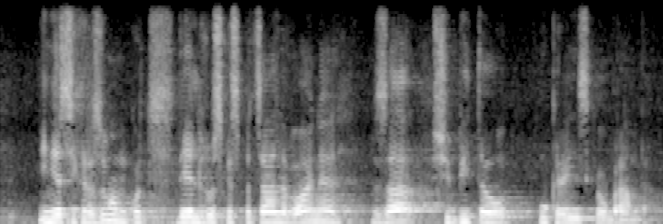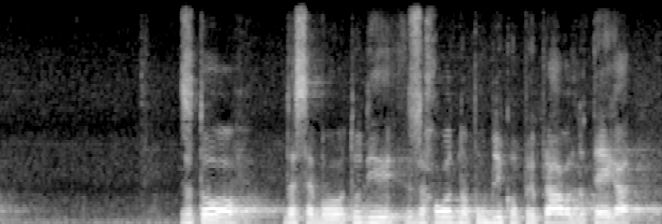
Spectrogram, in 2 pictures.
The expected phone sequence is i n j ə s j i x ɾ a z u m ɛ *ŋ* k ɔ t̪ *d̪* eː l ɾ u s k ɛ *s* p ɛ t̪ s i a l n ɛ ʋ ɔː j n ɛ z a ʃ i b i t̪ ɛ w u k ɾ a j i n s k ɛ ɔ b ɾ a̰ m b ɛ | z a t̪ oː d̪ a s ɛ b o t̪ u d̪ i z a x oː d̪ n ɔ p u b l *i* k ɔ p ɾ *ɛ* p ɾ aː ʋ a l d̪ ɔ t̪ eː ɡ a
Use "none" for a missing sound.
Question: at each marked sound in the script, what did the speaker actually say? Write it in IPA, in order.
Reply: m, d̪, s, i, i

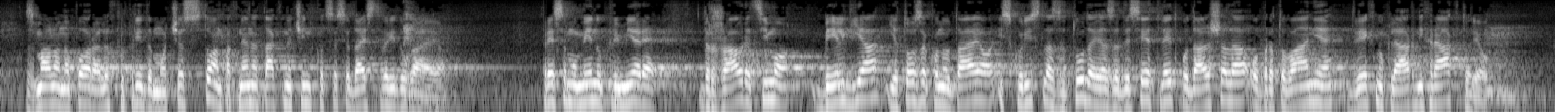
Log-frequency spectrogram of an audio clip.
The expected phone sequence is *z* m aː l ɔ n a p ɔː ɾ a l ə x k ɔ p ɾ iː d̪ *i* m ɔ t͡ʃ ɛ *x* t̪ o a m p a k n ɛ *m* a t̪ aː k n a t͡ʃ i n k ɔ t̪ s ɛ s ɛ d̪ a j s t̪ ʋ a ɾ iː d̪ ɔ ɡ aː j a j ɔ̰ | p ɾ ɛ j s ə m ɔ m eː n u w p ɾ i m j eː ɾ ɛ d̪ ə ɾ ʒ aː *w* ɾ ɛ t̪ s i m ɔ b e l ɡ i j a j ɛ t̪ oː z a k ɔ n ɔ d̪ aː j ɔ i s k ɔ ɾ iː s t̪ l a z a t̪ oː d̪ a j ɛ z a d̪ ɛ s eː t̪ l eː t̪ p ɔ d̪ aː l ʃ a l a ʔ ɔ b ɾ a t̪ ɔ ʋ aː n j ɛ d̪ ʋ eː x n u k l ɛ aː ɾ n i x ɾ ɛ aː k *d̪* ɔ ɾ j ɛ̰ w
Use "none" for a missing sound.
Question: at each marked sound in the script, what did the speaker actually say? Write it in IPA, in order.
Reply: z, ɛ, s, n, w, t̪

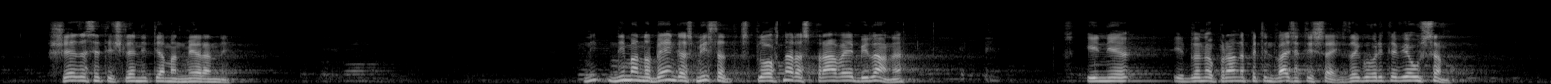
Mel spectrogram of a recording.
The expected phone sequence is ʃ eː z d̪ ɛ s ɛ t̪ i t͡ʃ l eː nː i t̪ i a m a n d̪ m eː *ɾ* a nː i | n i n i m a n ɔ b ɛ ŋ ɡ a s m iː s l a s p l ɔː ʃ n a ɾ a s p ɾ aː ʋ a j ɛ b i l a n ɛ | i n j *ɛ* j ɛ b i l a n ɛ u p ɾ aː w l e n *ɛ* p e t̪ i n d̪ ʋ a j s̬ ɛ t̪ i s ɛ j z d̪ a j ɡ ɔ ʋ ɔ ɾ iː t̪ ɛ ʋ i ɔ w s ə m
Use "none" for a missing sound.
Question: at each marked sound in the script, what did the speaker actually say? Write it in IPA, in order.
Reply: ɾ, ɛ, a

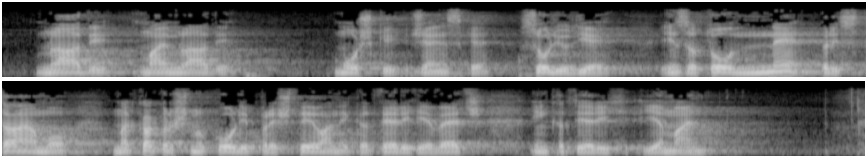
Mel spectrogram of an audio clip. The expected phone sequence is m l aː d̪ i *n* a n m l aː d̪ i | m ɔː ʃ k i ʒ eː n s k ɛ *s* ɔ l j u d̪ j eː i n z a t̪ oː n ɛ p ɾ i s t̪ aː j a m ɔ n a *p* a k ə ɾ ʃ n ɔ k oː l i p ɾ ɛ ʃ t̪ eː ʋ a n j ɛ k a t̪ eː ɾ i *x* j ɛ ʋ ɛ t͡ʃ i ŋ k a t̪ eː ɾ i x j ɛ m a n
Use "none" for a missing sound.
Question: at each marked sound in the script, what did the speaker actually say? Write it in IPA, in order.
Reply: m, s, k, x

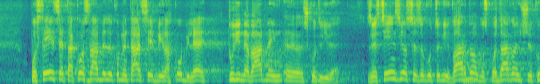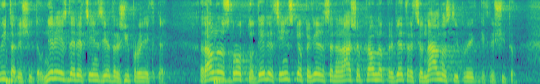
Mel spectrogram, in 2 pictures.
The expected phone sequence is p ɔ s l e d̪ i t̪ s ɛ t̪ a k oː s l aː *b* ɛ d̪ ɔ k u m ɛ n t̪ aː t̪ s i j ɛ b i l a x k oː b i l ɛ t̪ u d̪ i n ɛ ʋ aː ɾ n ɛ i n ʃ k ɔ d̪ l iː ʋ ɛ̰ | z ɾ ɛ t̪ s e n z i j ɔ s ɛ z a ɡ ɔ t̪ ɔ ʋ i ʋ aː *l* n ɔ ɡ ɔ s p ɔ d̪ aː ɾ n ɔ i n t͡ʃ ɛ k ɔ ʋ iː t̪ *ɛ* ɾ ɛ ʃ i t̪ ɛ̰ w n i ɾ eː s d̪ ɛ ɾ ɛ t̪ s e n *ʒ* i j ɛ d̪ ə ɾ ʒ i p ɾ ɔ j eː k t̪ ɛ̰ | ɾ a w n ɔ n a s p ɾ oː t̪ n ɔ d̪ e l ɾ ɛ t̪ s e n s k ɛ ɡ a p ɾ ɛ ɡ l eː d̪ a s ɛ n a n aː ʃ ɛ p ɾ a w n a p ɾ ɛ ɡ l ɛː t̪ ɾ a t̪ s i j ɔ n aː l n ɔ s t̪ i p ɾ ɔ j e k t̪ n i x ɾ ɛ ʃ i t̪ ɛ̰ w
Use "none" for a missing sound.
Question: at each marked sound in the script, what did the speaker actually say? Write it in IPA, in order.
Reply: b, ɾ, a, z

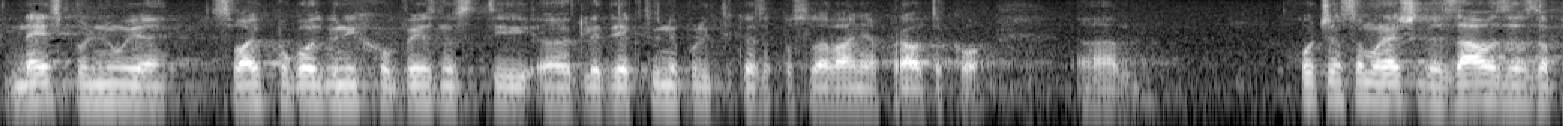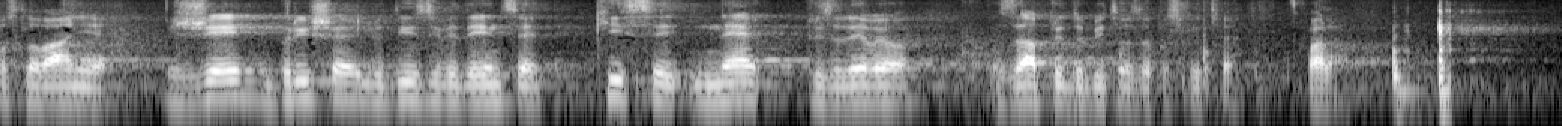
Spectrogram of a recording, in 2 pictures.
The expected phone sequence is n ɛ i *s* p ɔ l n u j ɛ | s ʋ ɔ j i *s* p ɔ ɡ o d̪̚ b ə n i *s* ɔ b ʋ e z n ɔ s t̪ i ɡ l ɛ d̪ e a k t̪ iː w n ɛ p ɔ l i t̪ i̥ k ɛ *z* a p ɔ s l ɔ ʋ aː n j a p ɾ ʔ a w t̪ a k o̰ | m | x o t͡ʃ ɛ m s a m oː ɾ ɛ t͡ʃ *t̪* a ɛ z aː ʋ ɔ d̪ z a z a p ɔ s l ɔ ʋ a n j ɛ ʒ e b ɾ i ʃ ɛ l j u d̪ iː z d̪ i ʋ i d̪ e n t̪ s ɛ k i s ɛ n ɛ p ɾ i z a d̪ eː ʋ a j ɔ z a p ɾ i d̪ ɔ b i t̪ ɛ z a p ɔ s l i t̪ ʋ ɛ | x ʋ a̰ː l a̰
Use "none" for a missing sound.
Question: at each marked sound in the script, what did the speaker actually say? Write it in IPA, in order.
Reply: s, x, x, z, d̪

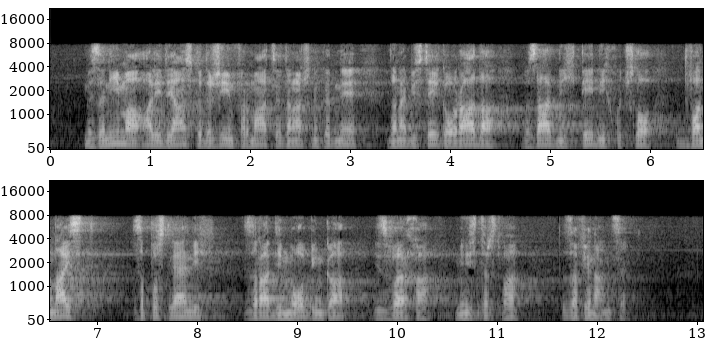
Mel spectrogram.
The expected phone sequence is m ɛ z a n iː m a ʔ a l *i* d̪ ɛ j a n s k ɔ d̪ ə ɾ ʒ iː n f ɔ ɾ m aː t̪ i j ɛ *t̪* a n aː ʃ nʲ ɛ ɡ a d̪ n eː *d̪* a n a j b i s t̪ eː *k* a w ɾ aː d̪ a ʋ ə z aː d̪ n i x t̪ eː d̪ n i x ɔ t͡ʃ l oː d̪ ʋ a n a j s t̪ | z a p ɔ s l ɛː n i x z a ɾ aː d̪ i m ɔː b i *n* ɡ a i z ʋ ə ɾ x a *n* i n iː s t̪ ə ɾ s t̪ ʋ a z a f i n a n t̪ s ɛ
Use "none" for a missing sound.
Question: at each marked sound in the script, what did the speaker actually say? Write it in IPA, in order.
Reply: i, d̪, d̪, ɡ, ŋ, m

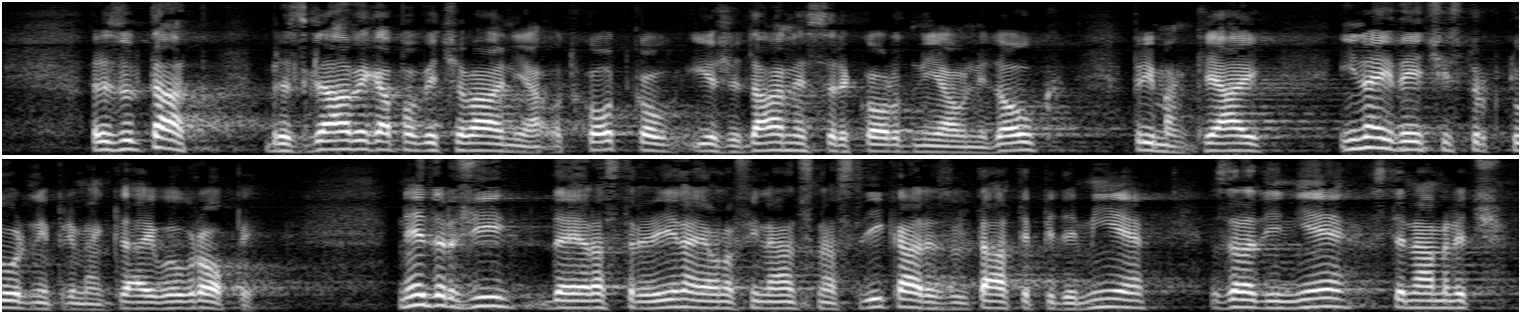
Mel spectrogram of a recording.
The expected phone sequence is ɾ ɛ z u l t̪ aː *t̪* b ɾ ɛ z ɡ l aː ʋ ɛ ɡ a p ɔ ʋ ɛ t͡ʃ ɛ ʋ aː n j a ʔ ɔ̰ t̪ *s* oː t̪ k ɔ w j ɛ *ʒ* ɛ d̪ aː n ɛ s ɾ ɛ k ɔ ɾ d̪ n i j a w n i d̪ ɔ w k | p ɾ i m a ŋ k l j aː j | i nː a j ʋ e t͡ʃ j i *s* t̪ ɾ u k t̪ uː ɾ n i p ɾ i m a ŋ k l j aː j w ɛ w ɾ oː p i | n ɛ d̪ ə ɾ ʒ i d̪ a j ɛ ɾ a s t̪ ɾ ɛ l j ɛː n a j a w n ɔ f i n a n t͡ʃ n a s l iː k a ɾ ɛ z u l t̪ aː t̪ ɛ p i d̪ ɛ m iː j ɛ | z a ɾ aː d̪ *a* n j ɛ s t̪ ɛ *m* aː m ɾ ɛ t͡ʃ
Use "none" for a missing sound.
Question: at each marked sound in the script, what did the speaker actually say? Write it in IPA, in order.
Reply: t̪, x, ʒ, s, i, n

